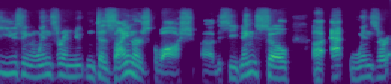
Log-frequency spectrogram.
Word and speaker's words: gouache: We're going to get into that, and that's how you say it. At least how I say it is gouache. Some people, some of my British colleagues say gouache.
